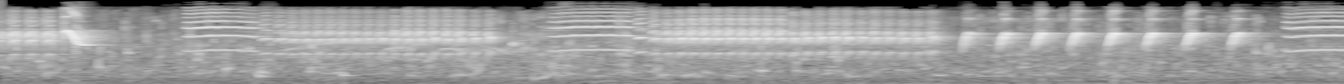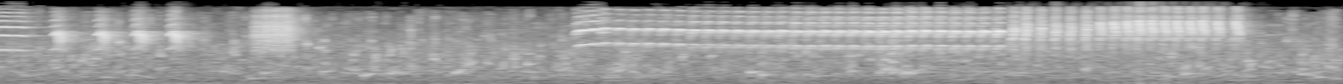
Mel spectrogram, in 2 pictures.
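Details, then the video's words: Cucak cungkok song in the jengking munting style, used as a master recording for training contest songbirds. Loud, high, harmonic whistled notes come in bursts of rapid repeated pulses, with short trills and sharp chips between phrases. The background is quiet. "MASTERAN CUCAK CUNGKOK JENGKING MUNTING"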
